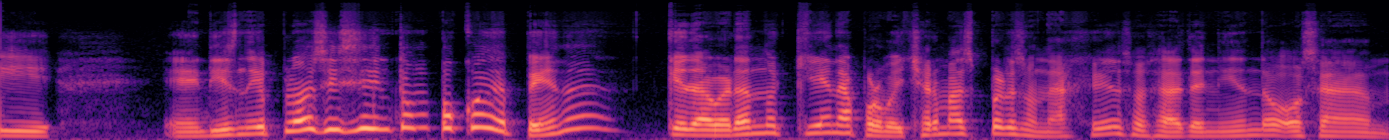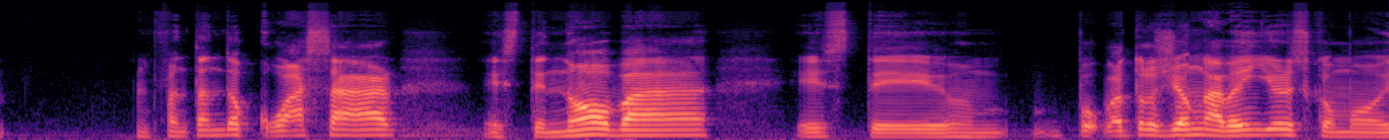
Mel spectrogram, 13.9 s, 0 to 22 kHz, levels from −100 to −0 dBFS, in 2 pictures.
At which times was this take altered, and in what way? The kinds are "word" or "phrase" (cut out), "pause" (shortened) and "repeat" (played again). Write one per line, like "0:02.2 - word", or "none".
none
